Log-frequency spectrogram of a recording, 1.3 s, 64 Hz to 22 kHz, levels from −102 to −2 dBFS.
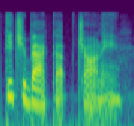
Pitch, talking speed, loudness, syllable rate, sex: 215 Hz, 225 wpm, -19 LUFS, 5.7 syllables/s, female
